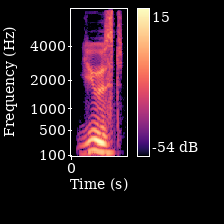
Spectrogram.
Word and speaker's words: used: very good yet and you want to say used to make sure you have good IDI pronunciation with a D sound used used because this e ignore it is ill you will never say use it that is um the the e there is not correct you know it's not said don't say it we don't use it so don't say it used just one word one syllable altogether okay but that's it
